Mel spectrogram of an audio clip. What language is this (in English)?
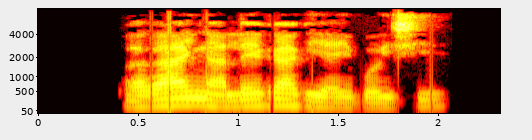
Kalenjin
